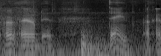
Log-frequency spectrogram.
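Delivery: ordinary talk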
